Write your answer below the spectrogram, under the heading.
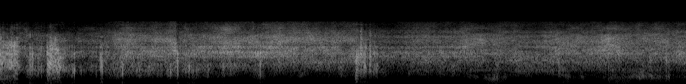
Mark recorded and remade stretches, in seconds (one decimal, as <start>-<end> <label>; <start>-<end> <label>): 0.0-6.9 remade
